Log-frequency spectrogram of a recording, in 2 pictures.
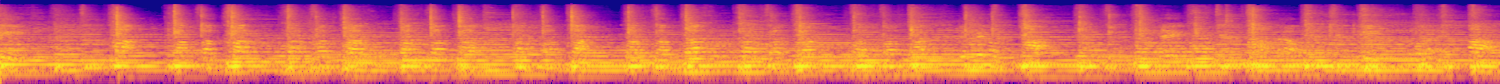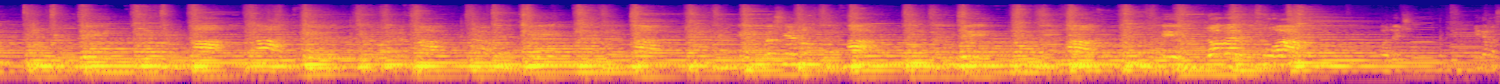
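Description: Several acoustic and nylon-string classical guitars strummed together in unison, repeating one rhythmic strumming pattern of chords as a group practice exercise. The strumming thins out and fades near the end.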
